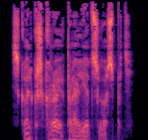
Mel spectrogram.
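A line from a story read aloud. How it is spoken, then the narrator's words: Quiet. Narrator (Russian): тихо сказал Радыгин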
